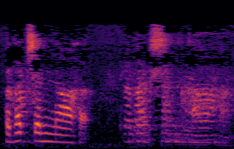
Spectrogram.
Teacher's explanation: That double nakara is because of the short vowel before, right? Before a dental na or lingual, even a lingual na or a, I think even the na, the guttural na, the na will double if it's preceded by a short vowel.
